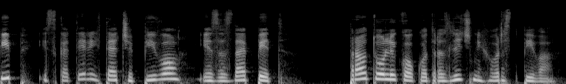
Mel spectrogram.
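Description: From the very start the speech carries a layered, smeared quality, with swirly, watery artefacts on top of a duller, grainy texture, and nothing above about 18.4 kHz. That mix is the signature of transcoding between lossy codecs, most likely an MP3 stage at something like 37 kbit/s followed by HE-AAC at around 40 kbit/s. The second encoder wastes its small budget re-encoding the first one's damage and adds its own artefacts, so you hear both sets at once for the whole clip.

Then from 0.46 to 1.04 s the level suddenly sags by about 6 dB and snaps back. Otherwise the sound is unchanged. That's one channel dropping out, likely a stereo channel briefly lost before the mono sum, so everything common to both sides falls by half in amplitude for that stretch.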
